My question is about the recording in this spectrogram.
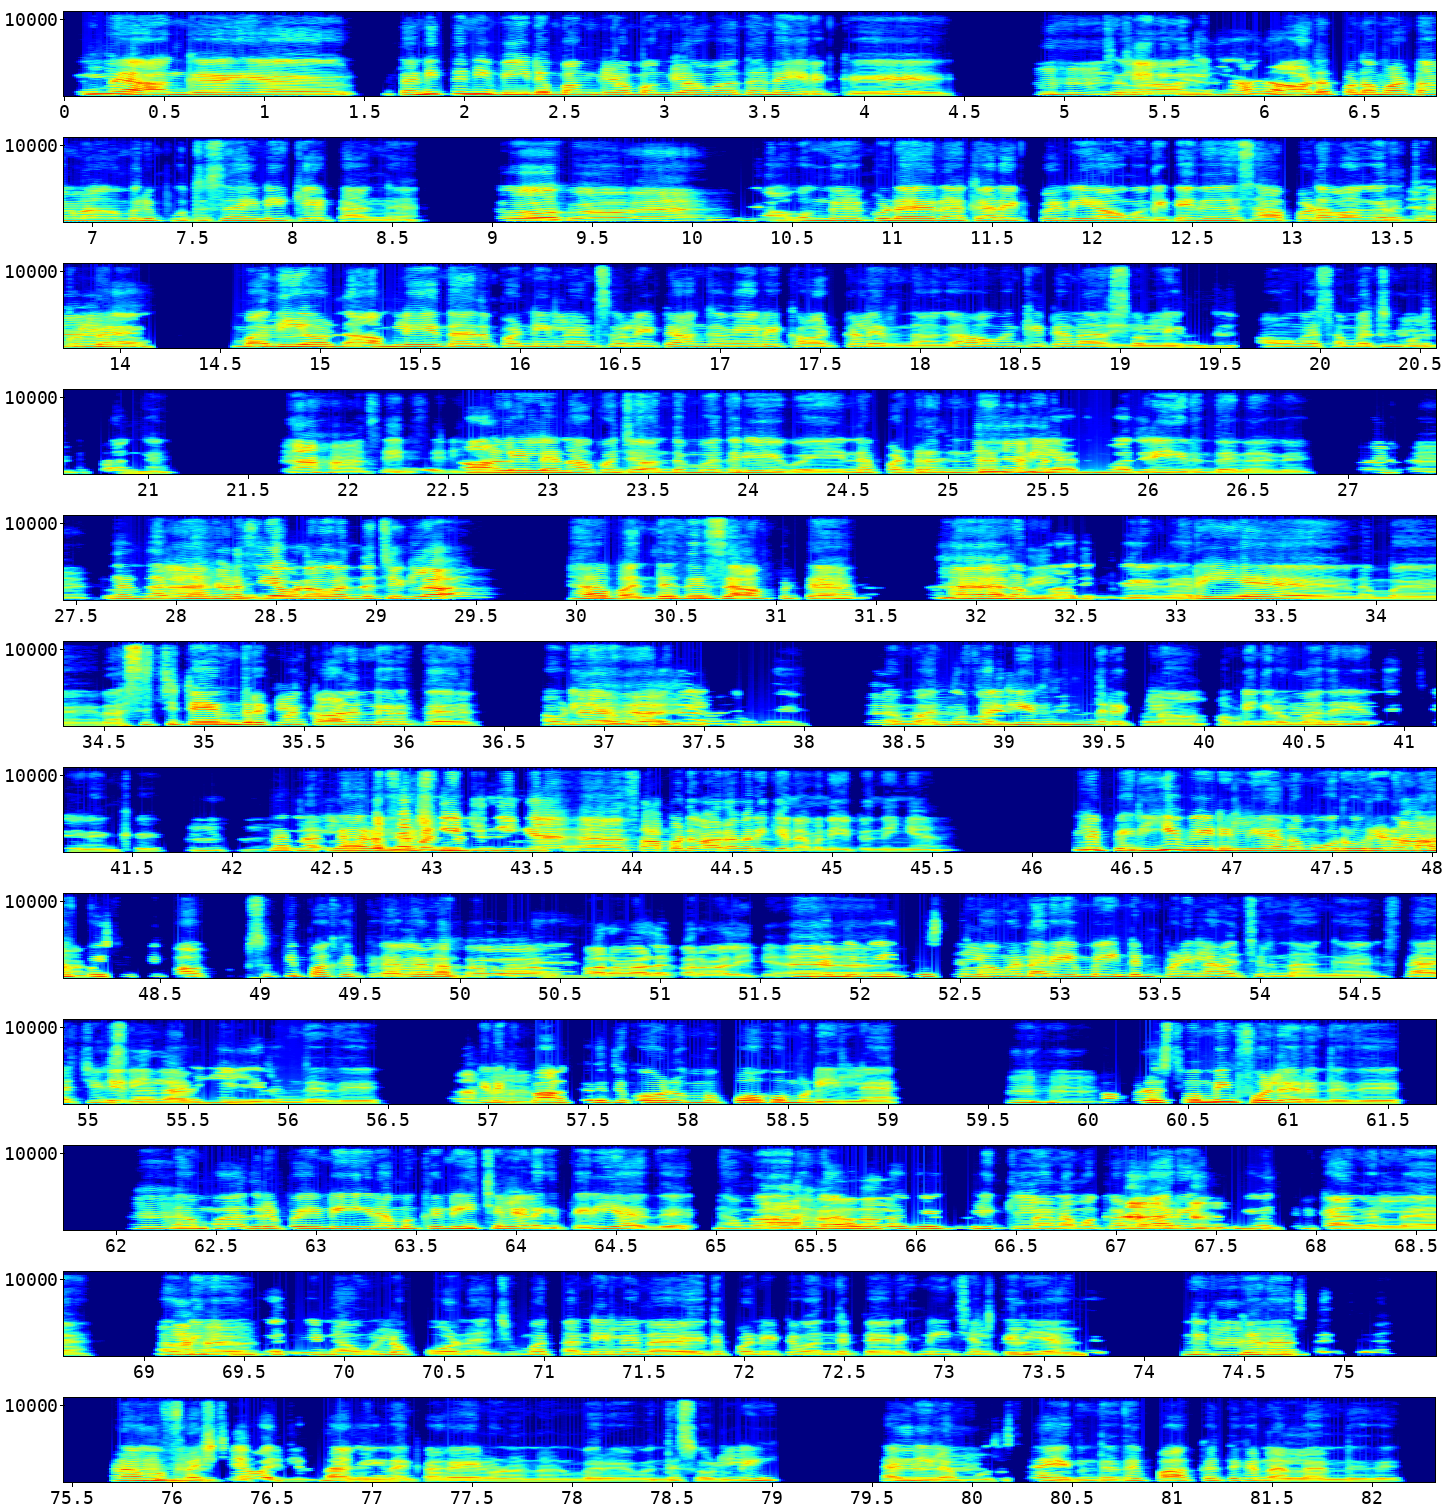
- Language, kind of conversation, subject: Tamil, podcast, ஒரு வாரம் தனியாக பொழுதுபோக்குக்கு நேரம் கிடைத்தால், அந்த நேரத்தை நீங்கள் எப்படி செலவிடுவீர்கள்?
- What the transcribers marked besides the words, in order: static; in English: "ஸோ"; in English: "கனெக்ட்"; other noise; tapping; other background noise; mechanical hum; laugh; drawn out: "நெறையா"; distorted speech; in English: "ரெஃப்ரெஸ்மென்ட்"; in English: "வீட்லல்லாம்"; in English: "மெயின்டன்"; in English: "ஸ்டாச்சூஸ்"; in English: "ஸ்விம்மிங் பூலு"; in English: "அரேஞ்"; laugh; in English: "ப்ரெஷ்ஷா"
